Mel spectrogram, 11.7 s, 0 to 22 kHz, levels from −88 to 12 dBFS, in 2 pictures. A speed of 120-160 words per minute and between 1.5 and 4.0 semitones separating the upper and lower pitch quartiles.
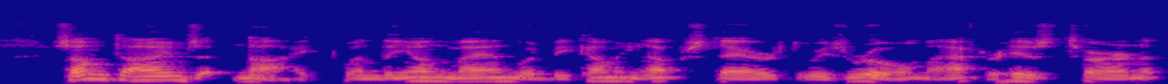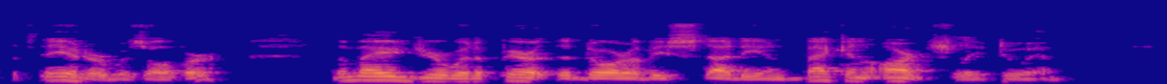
No: average, 190 wpm; average, 3.4 semitones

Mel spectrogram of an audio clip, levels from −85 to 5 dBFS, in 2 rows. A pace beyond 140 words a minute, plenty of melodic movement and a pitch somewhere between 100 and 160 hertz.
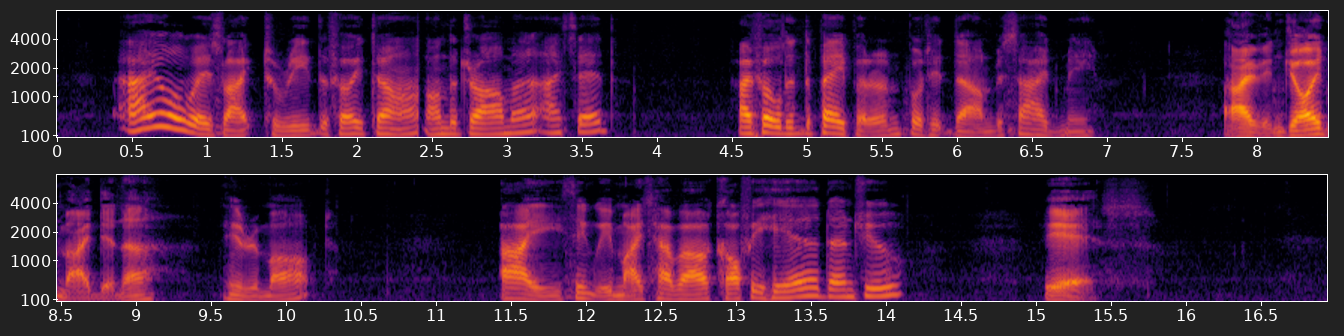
No: slow, 135 wpm; wide, 7.7 semitones; low, 135 Hz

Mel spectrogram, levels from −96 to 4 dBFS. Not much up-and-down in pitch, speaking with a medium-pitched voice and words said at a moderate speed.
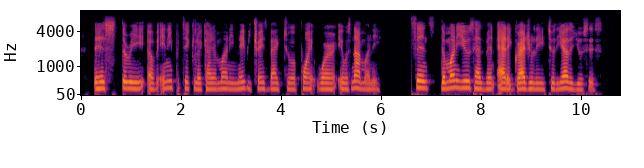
Yes: narrow, 1.8 semitones; medium, 175 Hz; average, 190 wpm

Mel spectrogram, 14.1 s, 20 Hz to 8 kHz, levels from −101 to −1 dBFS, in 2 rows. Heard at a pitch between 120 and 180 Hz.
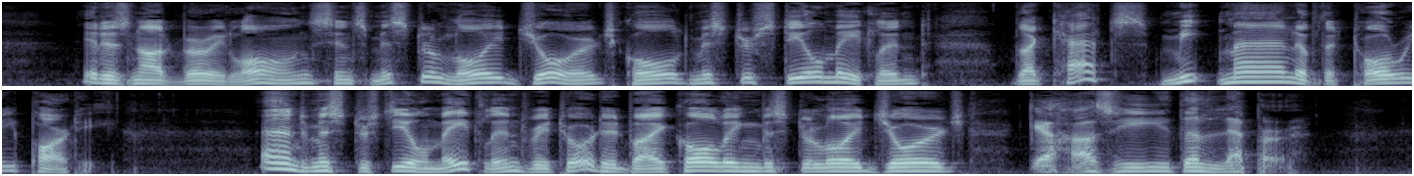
Yes: low, 135 Hz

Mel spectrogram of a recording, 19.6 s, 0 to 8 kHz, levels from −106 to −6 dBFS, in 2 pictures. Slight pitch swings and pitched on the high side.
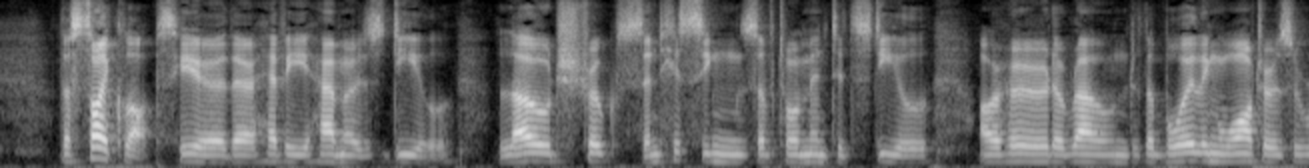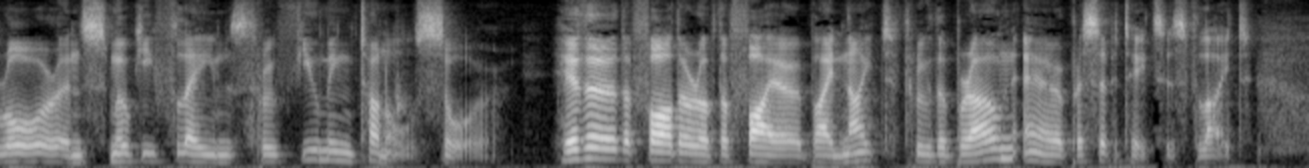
No: narrow, 1.9 semitones; low, 130 Hz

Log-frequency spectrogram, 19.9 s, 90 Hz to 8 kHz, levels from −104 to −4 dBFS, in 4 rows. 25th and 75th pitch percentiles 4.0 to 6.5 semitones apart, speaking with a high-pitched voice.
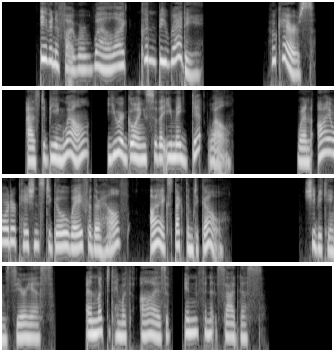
Yes: average, 4.8 semitones; high, 220 Hz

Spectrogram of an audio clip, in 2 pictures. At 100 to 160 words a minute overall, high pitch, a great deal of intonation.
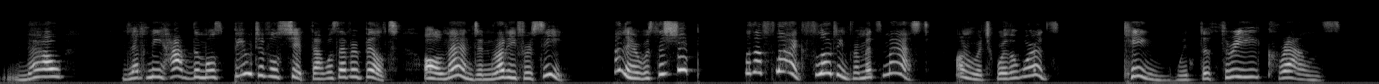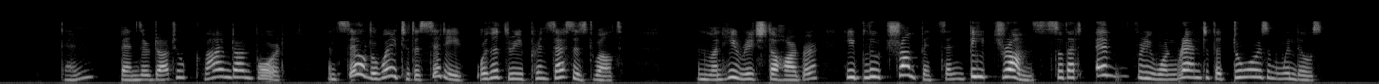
No: average, 170 wpm; very high, 300 Hz; wide, 6.1 semitones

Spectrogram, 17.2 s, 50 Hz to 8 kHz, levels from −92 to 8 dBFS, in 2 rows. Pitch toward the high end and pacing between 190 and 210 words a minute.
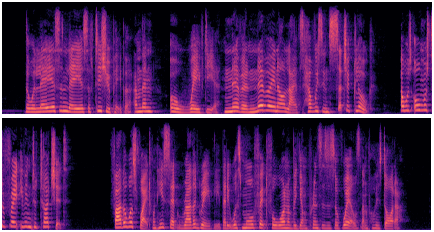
Yes: high, 240 Hz; fast, 205 wpm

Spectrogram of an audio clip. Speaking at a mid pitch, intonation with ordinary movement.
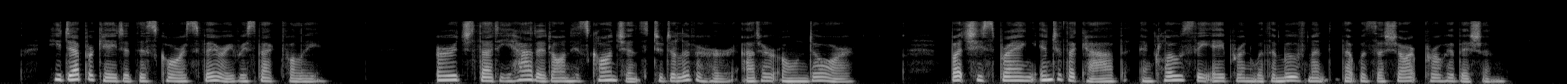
Yes: medium, 155 Hz; average, 4.2 semitones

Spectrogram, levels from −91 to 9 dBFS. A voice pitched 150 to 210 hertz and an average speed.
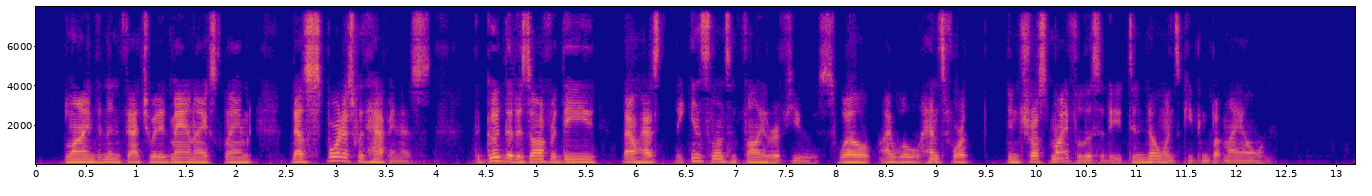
No: low, 125 Hz; average, 175 wpm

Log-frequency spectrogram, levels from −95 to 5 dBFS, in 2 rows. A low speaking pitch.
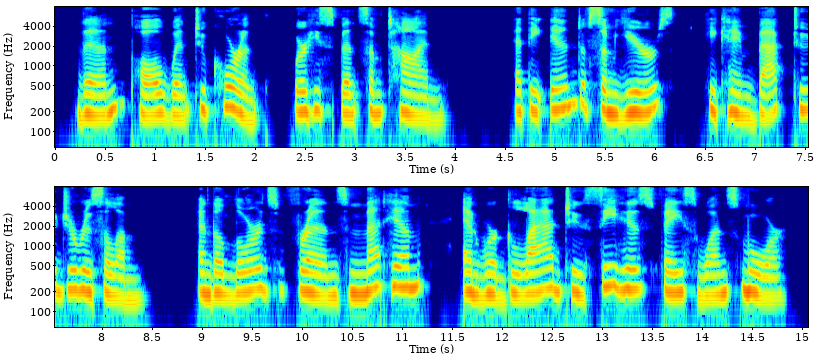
No: high, 195 Hz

